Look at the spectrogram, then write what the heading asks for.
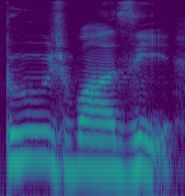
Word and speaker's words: bourgeoisie: French words here so the pronunciation might not look the same as the way we read it so when you see this word remember it's bougie huazi or I might just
